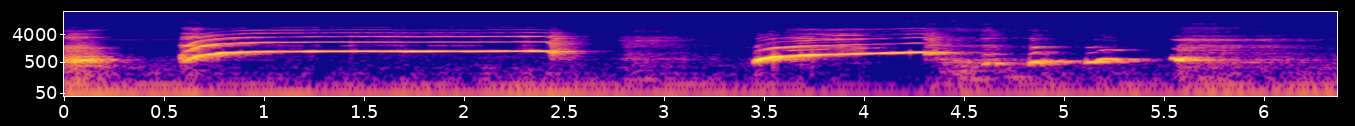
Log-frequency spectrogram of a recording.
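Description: A woman's high-pitched squeals of shock as a very cold, wet cabbage leaf is pressed against her chest. The first rises and is held for about two seconds, a second rising squeal comes about three seconds in, and then a few short broken vocal sounds follow.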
